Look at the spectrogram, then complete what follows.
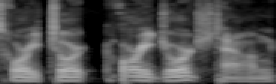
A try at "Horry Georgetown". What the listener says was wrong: And I learned that it's Ori Georgetown. You don't pronounce the H.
